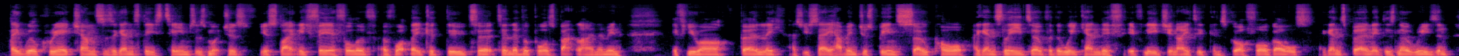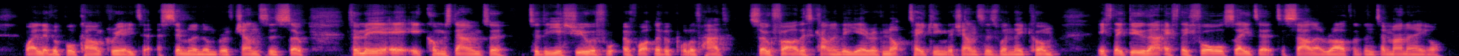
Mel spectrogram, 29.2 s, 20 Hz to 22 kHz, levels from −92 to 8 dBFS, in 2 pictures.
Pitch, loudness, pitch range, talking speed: 80 Hz, -19 LUFS, 80-85 Hz, 230 wpm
